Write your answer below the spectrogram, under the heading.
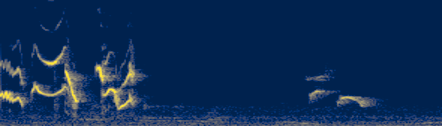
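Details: Oriental magpie-robin, fish-scale variety, practising its song: a loud opening of looping, warbled whistles lasting about a second, then two soft, distant whistled notes over faint background hiss.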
